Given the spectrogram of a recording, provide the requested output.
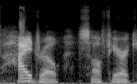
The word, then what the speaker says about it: hydrosulfuric: like we did before, we're going to add that extra little syllable, sulfuric acid. So it says hydrosulfuric acid for the answer.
